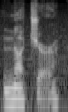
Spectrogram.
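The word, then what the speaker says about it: netjer: The word for God, pronounced nutcher, survived into Coptic as newt, and was even used to denote the Christian God in early translations of the Bible.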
